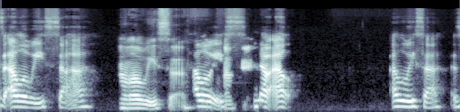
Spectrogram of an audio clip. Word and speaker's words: Eloisa: name eloisa oh no I say Louisa she says eloisa helloisa Eloise no eloisa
